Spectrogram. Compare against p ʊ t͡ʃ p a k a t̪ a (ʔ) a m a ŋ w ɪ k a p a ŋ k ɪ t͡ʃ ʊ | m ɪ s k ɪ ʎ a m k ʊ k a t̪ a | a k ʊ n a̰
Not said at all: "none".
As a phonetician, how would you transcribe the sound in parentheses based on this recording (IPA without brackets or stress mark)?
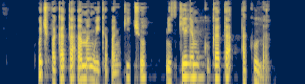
ʔ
